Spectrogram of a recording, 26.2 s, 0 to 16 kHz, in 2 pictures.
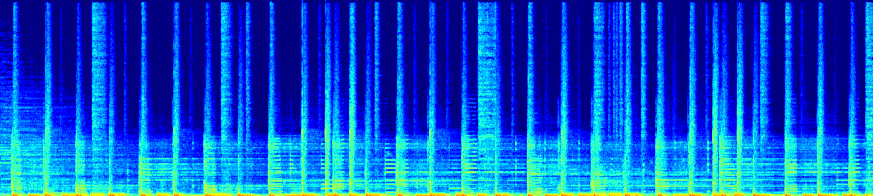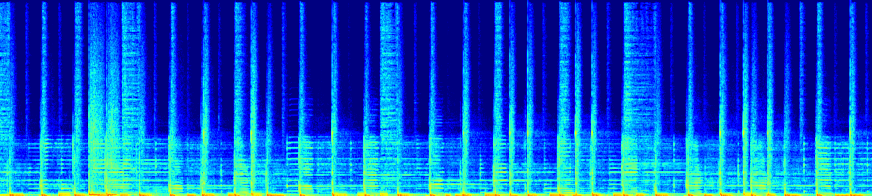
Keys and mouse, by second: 1.4 g, 3.4 z, 4.7 click, 5.0 middle click, 5.5 middle click, 5.7 click, 5.9 middle click, 8.1 middle click, 8.5-10.3 drag, 9.0-11.1 right drag, 10.7 f, 11.1 click, 11.4-13.6 middle drag, 11.8 z, 13.6 ctrl+r, 15.9-17.6 right drag, 16.7 g, 17.6-20.0 drag, 18.7 g, 20.0 s, 22.4 g, 23.4-25.7 drag, 24.8 g.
